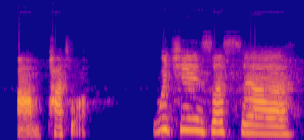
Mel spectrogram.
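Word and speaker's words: patois: right so it's it's called the it's called pwa it's spelled p p a t o i s but it's pronounced pwa so you know Jamaicans still speak English but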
